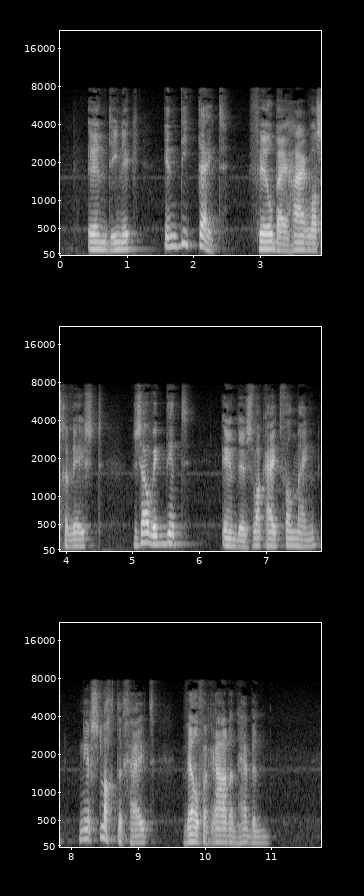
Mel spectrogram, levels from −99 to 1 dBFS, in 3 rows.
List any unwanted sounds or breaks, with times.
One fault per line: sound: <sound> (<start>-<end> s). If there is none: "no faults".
no faults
